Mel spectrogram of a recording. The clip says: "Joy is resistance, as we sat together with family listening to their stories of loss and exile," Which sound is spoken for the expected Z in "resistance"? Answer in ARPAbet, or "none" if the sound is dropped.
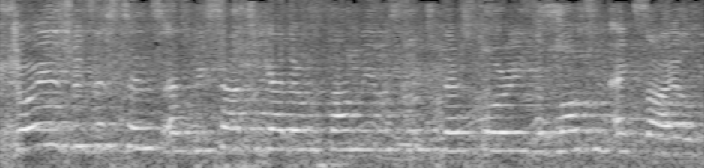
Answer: Z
